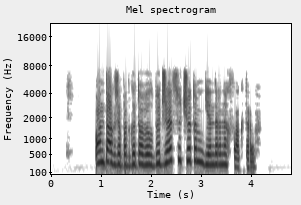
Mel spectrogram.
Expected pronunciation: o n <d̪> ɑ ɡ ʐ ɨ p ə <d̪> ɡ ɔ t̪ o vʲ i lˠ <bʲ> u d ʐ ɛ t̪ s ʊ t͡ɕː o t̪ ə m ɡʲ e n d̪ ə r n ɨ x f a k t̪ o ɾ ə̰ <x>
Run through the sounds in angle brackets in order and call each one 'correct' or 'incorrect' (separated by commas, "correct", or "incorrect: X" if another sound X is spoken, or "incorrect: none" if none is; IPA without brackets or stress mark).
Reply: incorrect: t̪, correct, correct, incorrect: f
